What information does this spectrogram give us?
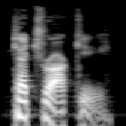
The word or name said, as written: tetrarchy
